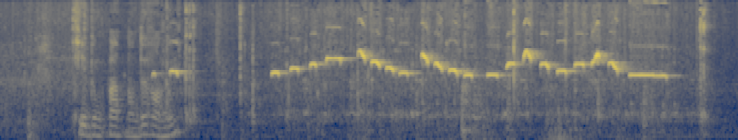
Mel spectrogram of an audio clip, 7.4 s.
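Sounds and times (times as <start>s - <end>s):
speech: 0.3s - 2.0s
mechanical singing bird automaton warbling: 2.7s - 7.0s.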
